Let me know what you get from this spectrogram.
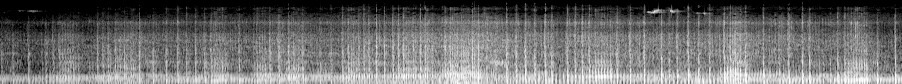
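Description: Trials motorcycle engine running with repeated throttle blips as the bike is ridden up over rocks. It grows louder over the first few seconds.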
